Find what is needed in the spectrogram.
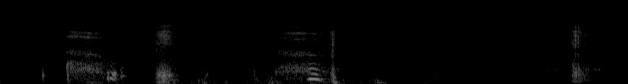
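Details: Person with a cold, congested, who feels it moving to the chest: several soft, quick sneezes in a quiet room, some preceded by a catching breath; repeated sneezing.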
